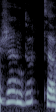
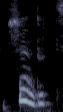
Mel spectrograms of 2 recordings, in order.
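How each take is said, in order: First: Said in the usual way. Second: Unvoiced whisper of doubt; mock secret whisper; whispered aside. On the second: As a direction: breathe it to herself, no voice.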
